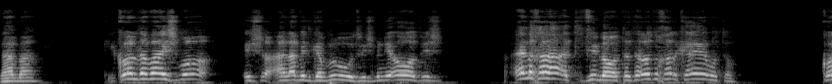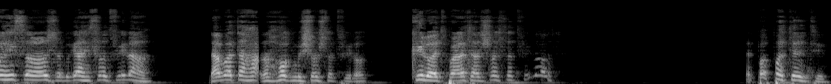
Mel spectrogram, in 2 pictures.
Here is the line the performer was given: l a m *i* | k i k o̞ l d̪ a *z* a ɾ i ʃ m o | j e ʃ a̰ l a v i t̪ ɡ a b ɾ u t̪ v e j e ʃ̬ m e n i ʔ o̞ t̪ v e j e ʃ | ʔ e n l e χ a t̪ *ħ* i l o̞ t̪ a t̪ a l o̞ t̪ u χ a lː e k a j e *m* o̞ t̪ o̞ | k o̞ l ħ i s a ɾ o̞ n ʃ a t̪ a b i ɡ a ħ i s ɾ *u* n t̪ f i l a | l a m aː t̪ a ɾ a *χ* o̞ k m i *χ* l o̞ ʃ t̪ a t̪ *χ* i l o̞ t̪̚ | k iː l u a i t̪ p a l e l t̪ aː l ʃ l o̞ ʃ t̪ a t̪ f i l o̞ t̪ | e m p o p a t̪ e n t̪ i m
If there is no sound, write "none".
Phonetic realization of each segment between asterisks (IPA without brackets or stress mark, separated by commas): a, v, f, m, o, ħ, ʃ, f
